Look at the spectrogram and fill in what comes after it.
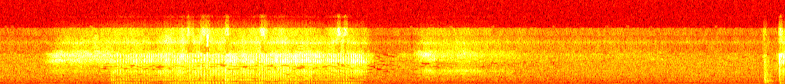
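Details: White Bulldog asleep: long, wheezy, rattling inspiratory snore, then a quieter breath out: dog snoring.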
